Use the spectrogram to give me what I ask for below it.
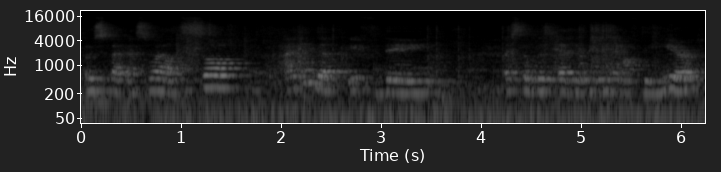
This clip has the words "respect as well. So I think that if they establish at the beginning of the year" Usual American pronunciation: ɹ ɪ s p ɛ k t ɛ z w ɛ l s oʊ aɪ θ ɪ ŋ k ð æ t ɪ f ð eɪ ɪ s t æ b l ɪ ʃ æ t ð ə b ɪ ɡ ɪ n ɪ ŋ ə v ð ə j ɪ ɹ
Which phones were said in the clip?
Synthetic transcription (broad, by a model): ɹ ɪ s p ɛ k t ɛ s w ɛ l s oʊ aɪ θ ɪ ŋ k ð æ t ɪ f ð eɪ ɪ s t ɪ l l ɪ s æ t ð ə b ɪ ɡ ɪ n ɪ ŋ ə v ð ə j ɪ ɹ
